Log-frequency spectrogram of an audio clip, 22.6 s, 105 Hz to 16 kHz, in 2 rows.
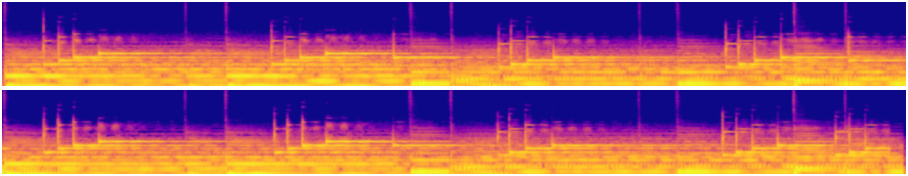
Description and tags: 85 BPM Lofi Melody Loop
Lofi Melody leftover from one of the official sample packs i'm gearing up to release.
